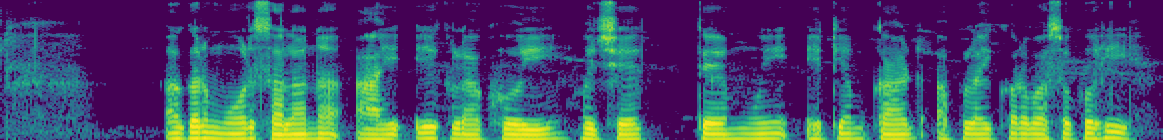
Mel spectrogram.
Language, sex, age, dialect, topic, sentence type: Magahi, male, 18-24, Northeastern/Surjapuri, banking, question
